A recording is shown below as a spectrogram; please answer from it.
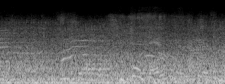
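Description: A crowd of fans shouting and calling over one another, many voices at once, over a steady low rumble.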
